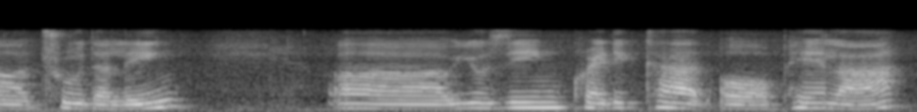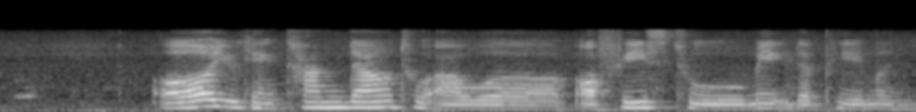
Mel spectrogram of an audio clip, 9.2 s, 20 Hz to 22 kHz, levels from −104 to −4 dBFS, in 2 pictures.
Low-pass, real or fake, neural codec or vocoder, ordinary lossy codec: 7.2 kHz; real; none; none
